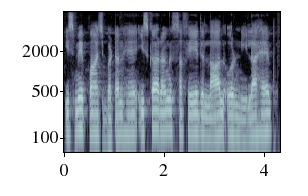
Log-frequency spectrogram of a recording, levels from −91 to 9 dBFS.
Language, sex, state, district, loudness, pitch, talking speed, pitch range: Hindi, male, Uttar Pradesh, Shamli, -18 LUFS, 115 Hz, 150 wpm, 110-120 Hz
